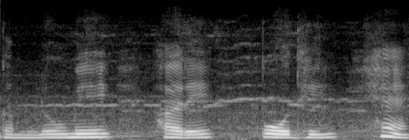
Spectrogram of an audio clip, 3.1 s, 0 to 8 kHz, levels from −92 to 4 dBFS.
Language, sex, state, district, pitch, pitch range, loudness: Hindi, female, Chandigarh, Chandigarh, 185 Hz, 175-195 Hz, -16 LUFS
